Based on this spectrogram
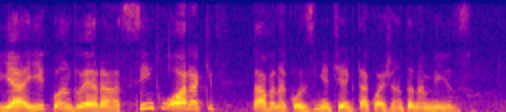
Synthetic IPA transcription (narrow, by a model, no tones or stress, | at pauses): ɪaikwɐ̃nd̪ʊɛɾɐsĩŋkʊɔɾɐkɪ | t̪avɐnɐkozĩɲɐt͡ʃĩɲɐkɪ̥t̪aɾkõɐʒɐ̃nt̪ɐnɐmezɐ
